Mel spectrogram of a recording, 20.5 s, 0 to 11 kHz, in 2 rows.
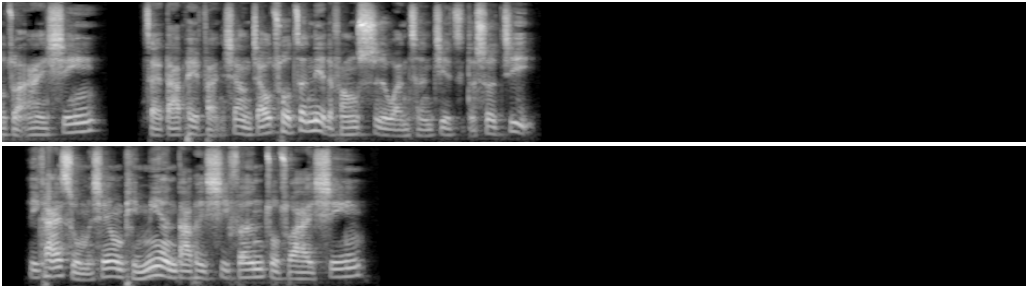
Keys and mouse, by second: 1.2 middle drag, 1.6-3.5 middle drag, 5.1-5.6 middle drag, 7.1 click, 8.0 click, 9.4 shift+middle drag, 13.7 click, 15.5 click, 15.8 Tab, 18.5 click, 18.9 click, 19.6 click.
